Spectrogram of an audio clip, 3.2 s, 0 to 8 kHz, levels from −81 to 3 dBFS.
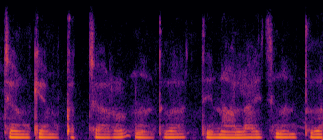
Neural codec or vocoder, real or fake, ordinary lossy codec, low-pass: none; real; Opus, 32 kbps; 7.2 kHz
